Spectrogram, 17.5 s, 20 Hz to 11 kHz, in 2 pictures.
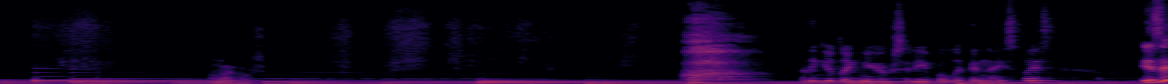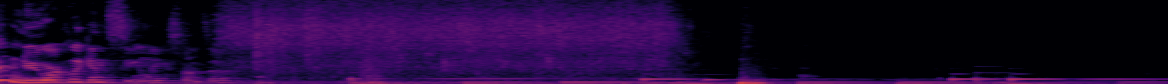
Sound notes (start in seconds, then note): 2.0 sighs; 2.0 soft Music; 11.0 soft Music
